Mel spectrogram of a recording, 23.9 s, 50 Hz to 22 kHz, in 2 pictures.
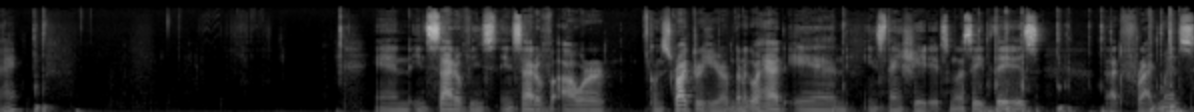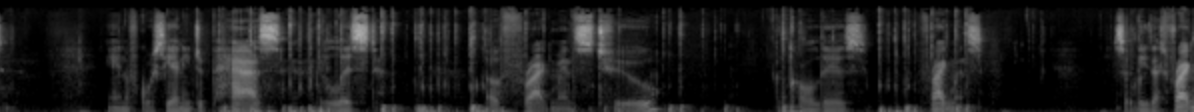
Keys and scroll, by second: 11.6 Return, 15.8 Return.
